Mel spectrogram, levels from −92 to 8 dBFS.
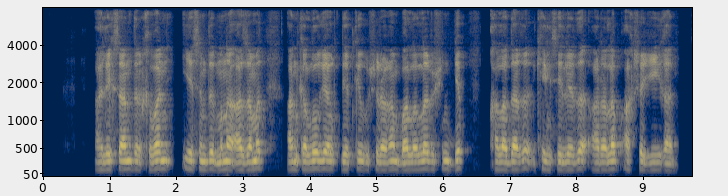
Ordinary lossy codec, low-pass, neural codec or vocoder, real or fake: none; none; none; real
